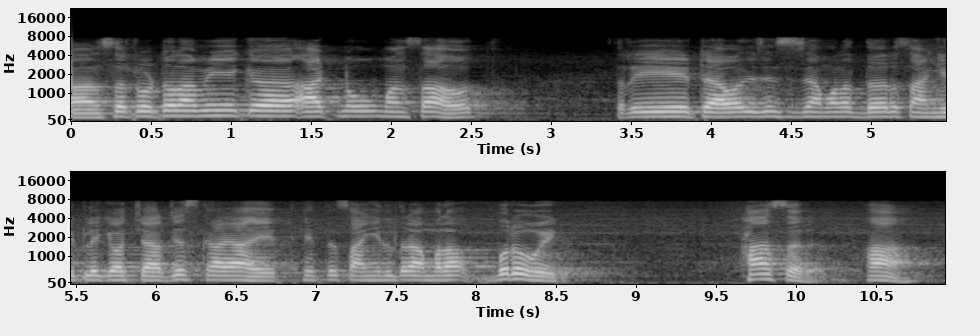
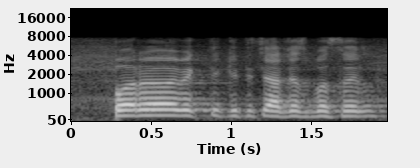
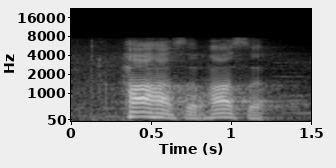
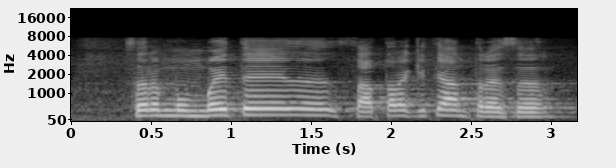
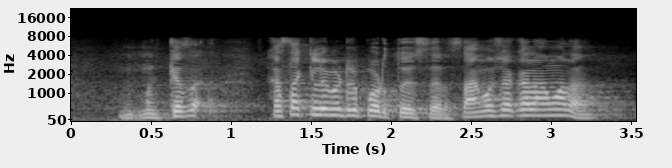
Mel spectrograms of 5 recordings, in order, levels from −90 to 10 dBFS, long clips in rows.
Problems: constant background noise, background conversations at intervals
